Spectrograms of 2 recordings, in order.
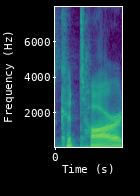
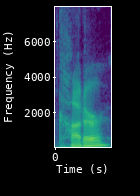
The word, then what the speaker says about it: Qatar: It's Qatar, not cutter.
